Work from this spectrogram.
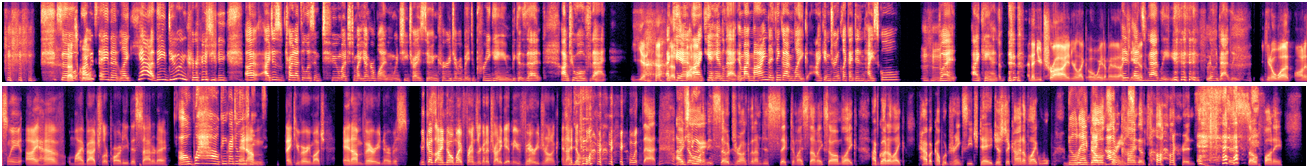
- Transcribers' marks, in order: chuckle; laughing while speaking: "encourage me"; laughing while speaking: "because that"; laughing while speaking: "Yeah"; chuckle; chuckle; chuckle; laughing while speaking: "don't want anything with that"; laugh; laughing while speaking: "tolerance"
- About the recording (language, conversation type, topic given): English, unstructured, What factors influence your choice between spending a night out or relaxing at home?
